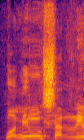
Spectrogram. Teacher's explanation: تو یہاں اخفاء کریں گے یعنی غنہ کریں گے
